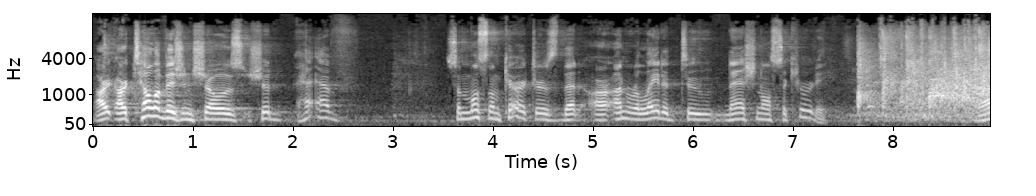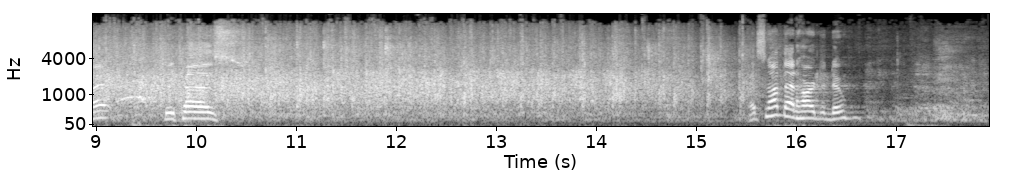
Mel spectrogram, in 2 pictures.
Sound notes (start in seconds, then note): 7.6 applause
